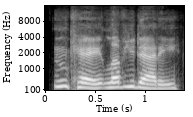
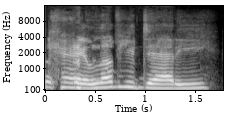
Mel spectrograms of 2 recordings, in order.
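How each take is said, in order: First: It is said at normal speed. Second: It is said slowly and drawn out.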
